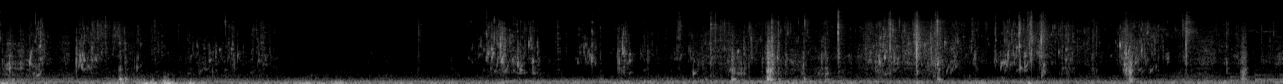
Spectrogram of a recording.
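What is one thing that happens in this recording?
Footsteps splash and squelch through shallow muddy water.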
